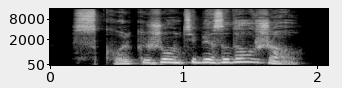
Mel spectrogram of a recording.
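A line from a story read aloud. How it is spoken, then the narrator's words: Several voices whispering. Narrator (Russian): небожители зашептались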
